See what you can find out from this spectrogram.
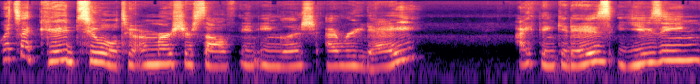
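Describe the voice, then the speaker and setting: In an American accent, a woman speaks at a medium pitch. Her voice is somewhat breathy. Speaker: online English teacher. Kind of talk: educational talk to camera.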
